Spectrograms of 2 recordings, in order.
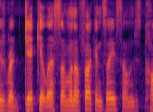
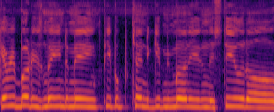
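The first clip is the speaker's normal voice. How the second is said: much higher whiny mock voice; mocking homeless man; 11 semitones higher than usual. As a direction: whimper it like a pitiful victim, hammed-up. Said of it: "They're like".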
